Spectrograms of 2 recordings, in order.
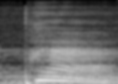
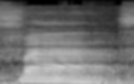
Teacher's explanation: ini disentuhkan bibir bawahnya ke gigi dari atas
